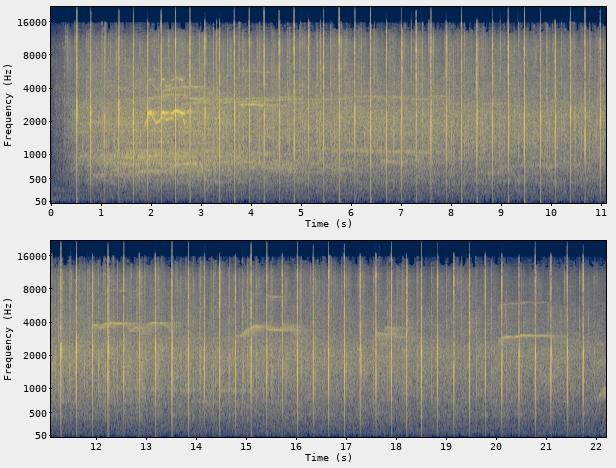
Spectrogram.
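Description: An audience at a commencement ceremony applauds the newest graduates with a broad wash of clapping. Sharp, regular rhythmic claps ring out clearly above it, and faint cheers come through early on.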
